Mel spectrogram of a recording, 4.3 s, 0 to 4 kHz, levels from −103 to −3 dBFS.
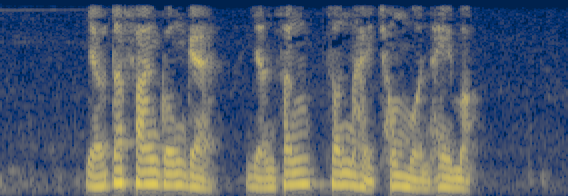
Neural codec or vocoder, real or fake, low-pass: none; real; 3.6 kHz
